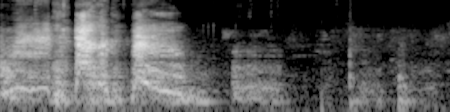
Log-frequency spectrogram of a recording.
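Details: Heavy-boned Rottweiler puppies in Mumbai give a few loud, harsh yelps and growly barks, then quieter scattered sounds.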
